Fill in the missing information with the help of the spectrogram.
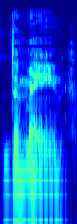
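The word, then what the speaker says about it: demesne: looked at that but apparently it's just pronounced domain which is so dumb the demain why would you have an estimate then why can't you just spell it normal English come on please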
